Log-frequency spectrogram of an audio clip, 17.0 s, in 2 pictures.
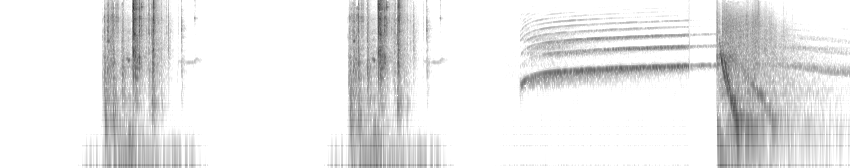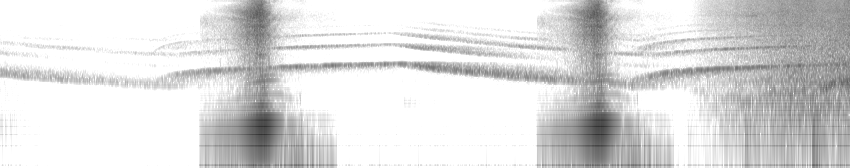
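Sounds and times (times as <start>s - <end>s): police siren wailing: 5.2s - 17.0s
loud sweeping sounds: 10.6s - 11.7s, 14.0s - 14.9s.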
